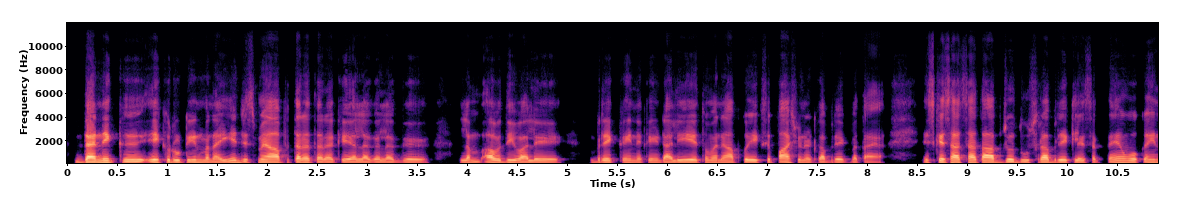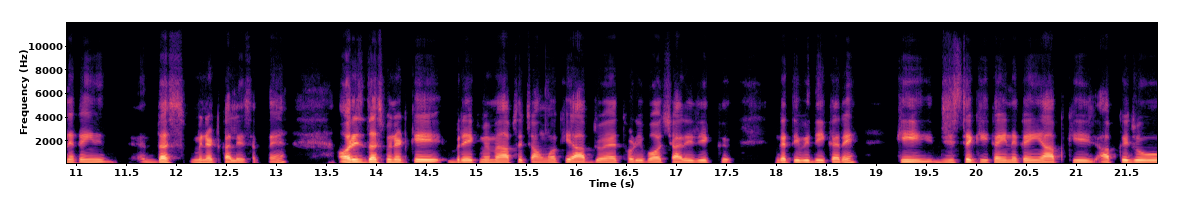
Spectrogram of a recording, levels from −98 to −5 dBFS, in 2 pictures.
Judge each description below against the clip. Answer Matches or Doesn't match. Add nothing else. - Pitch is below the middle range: Matches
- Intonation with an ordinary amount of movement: Doesn't match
